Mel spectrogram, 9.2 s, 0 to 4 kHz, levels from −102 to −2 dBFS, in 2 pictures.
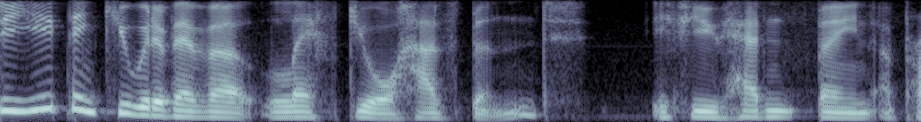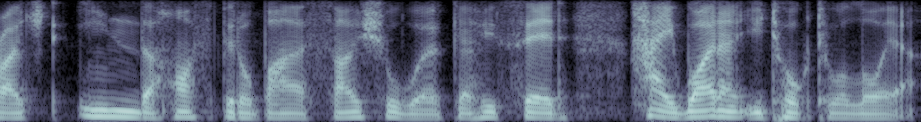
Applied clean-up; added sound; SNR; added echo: none; none; none; none.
